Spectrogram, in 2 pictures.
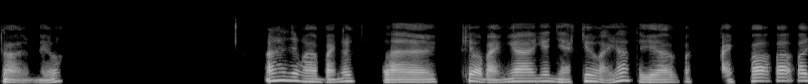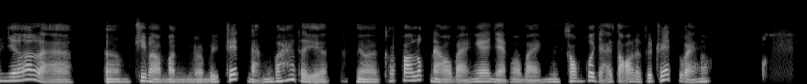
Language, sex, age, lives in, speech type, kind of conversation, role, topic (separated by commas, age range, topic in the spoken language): Vietnamese, male, 30-34, Vietnam, conversation, podcast, host, Sở thích nào giúp bạn giảm căng thẳng nhất, và vì sao?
